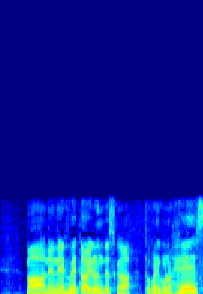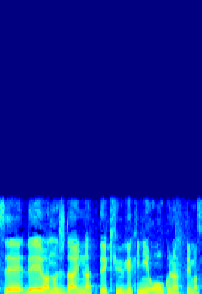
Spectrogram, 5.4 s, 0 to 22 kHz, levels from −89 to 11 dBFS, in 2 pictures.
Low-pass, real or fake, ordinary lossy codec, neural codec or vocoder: 7.2 kHz; real; none; none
